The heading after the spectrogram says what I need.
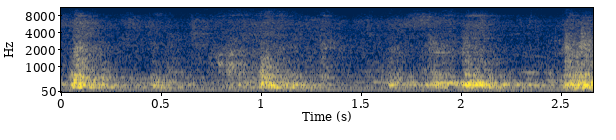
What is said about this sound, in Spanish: voy a quitar esta silla.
